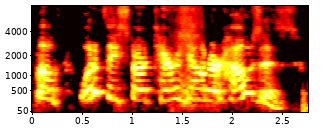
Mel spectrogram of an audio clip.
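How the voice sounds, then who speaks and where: An amateur reader playing an anxious, pleading young kid adventurer with a raspy voice in a script table read. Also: high-pitched, lively intonation, unhurried, bright, forceful tone, full character voice. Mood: worried.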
